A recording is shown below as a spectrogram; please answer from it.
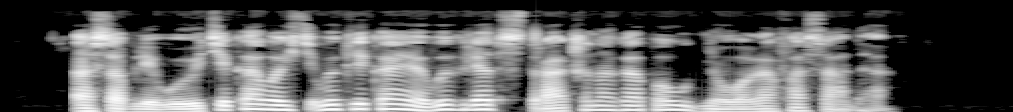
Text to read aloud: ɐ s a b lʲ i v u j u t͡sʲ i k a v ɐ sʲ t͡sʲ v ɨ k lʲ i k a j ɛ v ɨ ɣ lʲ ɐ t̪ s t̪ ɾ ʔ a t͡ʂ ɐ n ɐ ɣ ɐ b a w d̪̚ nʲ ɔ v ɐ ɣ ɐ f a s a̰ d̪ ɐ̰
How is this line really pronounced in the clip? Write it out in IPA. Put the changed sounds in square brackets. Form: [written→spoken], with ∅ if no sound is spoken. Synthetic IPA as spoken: ɐ s a b lʲ i v u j u t͡sʲ i k a v ɐ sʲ t͡sʲ v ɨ k lʲ i k a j ɛ v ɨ ɣ lʲ ɐ t̪ s t̪ ɾ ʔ a t͡ʂ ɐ n ɐ ɣ ɐ [b→p] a w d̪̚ nʲ ɔ v ɐ ɣ ɐ f a s a̰ d̪ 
